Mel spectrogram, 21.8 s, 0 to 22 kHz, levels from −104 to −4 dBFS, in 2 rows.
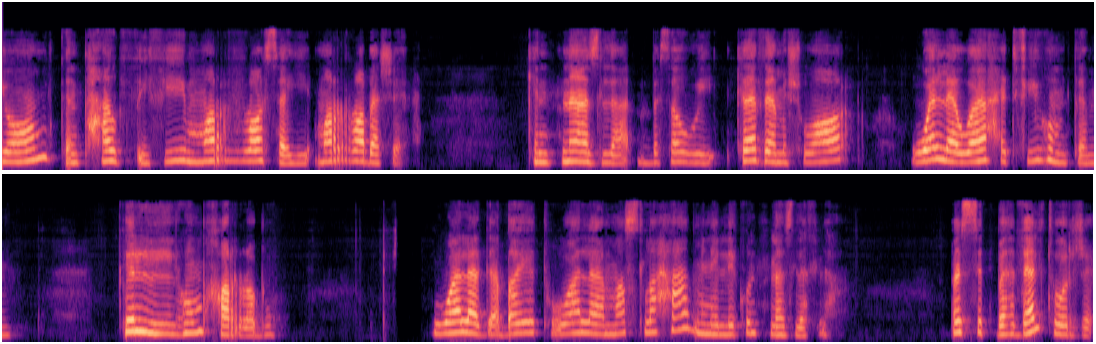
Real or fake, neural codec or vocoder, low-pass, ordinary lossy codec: fake; codec, 24 kHz, 3 kbps, HILCodec; 10.8 kHz; MP3, 64 kbps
